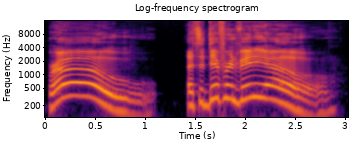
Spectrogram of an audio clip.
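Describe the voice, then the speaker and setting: A man's voice: very high-pitched, wildly swooping pitch, takes it slowly, a bit bright. A man hosting a casual livestream commentary, swearing heavily in an exasperated, incredulous way. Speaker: livestream host.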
